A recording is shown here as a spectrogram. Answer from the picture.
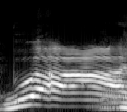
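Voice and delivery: imitated primal pushing yell; mama bear roar. Telling friends the noise made when pushing, imitated primal roar. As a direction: let out a long, high mock birthing roar. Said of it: "mama bear primal".

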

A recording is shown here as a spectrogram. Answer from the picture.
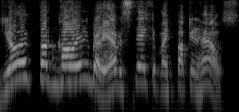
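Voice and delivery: high, fast, exasperated rant at mom; retold angry outburst. Son snapping at his mother about the toilet, exasperated rant. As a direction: vent like you're yelling at your mother over the phone. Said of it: "I'm like".

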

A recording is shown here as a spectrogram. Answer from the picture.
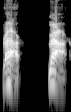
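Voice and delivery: short warning roar, repeated; lion roar. Shown as a demonstration. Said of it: "Can you demonstrate?".

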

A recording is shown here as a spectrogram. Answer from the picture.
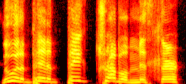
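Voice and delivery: high mock baby scolding. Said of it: "a better baby voice".

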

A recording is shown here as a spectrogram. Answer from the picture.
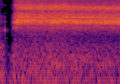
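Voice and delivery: long, steady "shh"; hushing shush. Acted. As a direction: shush the wind, finger to lips. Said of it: "he put his finger to his mouth".

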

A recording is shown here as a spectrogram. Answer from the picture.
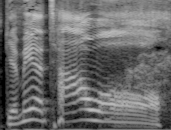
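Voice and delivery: slow, stretched-out Southern towel; mock Southern drawl. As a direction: drag out towel in two syllables, hammed-up. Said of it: "who says towels?".

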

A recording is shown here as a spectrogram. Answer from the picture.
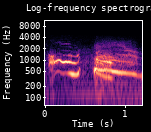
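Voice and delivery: catching a sob on his name; choked-up plea; tearful. Acted. Secretary distraught, cry heard.

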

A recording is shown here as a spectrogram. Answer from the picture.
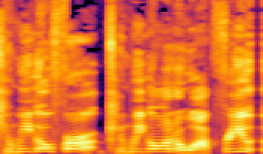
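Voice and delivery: high little-kid voice, lightly put on; imitated little girl. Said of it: "The little girl was like".

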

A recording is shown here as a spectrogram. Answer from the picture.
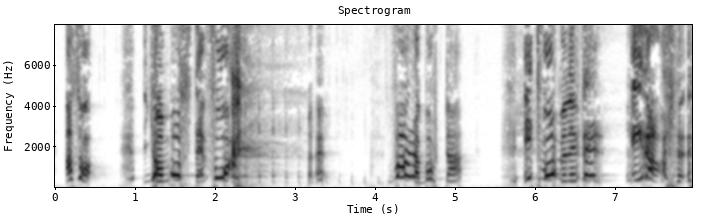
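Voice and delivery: loud, high, slow tearful wail; crying outburst. Retold or imitated. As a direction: plead through tears to get two minutes alone. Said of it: "För jag var ju gråtig".

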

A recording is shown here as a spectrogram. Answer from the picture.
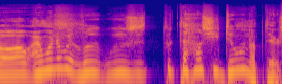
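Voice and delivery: puzzled high inner voice. Retold or imitated. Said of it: "so I go".

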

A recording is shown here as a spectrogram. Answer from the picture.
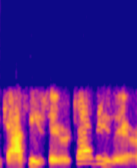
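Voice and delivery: mildly panicked, pitch jumping up; freaked out. Retold or imitated. Teenage brother running out after seeing his sister, freaked out. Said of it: "he's all freaked out".

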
